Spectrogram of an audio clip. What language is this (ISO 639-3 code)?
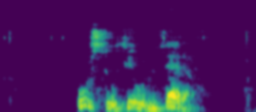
kab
